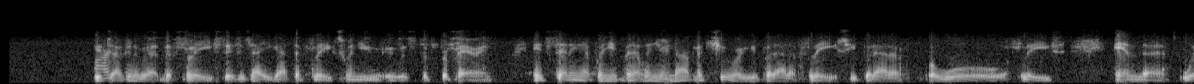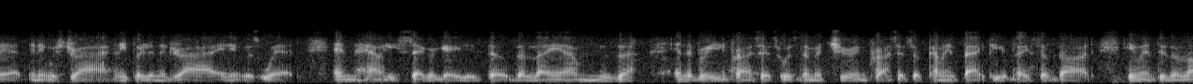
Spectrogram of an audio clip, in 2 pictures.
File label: rant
